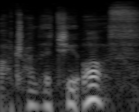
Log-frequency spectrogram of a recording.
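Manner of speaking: quiet, hushed, soft whisper. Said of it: "he's trying to whisper it to me".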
